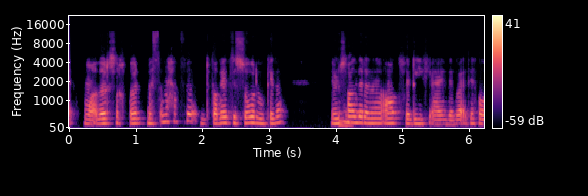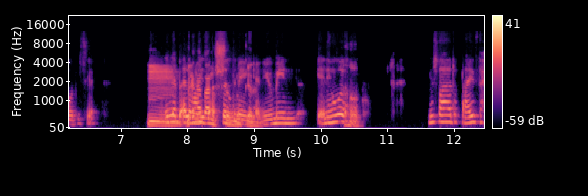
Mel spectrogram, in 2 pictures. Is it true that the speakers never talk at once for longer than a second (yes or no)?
no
